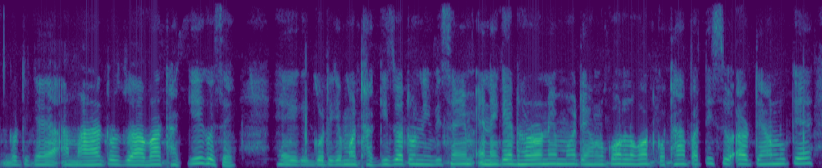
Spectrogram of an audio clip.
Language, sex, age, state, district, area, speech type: Assamese, female, 45-60, Assam, Dhemaji, urban, spontaneous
